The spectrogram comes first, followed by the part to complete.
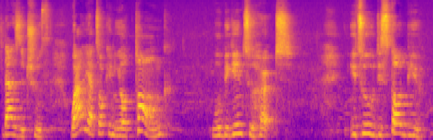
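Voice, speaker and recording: A woman's voice: medium pitch, expressive, a little slow, a little mellow. A woman with a Nigerian Igbo accent talking casually and emphatically to her viewers, giving her opinions. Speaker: video host. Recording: roomy, echoing sound.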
